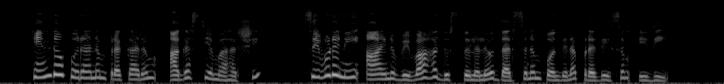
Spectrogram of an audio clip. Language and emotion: Telugu, neutral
